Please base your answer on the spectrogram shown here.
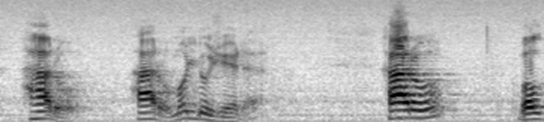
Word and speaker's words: haro: Haro. Havíem vist aquesta lletra, la H, es pronuncia com una J però lleugera, una J aspirada. Haro, haro, molt lleugera.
